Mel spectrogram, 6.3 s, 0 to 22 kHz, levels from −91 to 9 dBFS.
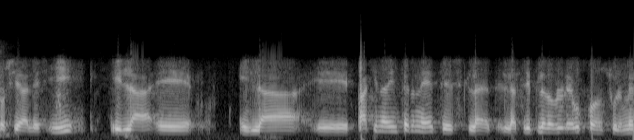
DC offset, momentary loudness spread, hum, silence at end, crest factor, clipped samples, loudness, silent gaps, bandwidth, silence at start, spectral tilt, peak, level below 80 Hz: under 0.1%; 5 LU; none; 0 s; 18 dB; under 0.1%; -25 LUFS; none; 6 kHz; 0 s; -6.5 dB/octave; -8 dBFS; -66 dBFS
